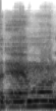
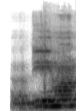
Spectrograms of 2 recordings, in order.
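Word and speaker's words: demon: एक तो ये था, दूसरा था द डेमोन लवर। डीमोन पढ़ते हैं कुछ लोग से, पर मैं आपको बता दूं इसका जो प्रोनाउंसिएशन है वो डेमोन है, और से लास्ट हिंदी में, सही हिंदी में।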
